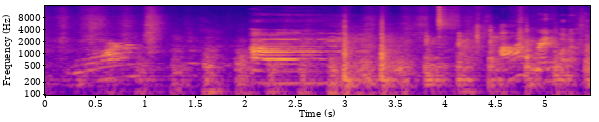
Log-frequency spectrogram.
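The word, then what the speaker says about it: Ware: I think her last name is pronounced Ward.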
